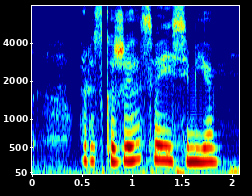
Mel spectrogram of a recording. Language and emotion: Russian, neutral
